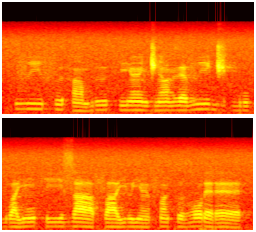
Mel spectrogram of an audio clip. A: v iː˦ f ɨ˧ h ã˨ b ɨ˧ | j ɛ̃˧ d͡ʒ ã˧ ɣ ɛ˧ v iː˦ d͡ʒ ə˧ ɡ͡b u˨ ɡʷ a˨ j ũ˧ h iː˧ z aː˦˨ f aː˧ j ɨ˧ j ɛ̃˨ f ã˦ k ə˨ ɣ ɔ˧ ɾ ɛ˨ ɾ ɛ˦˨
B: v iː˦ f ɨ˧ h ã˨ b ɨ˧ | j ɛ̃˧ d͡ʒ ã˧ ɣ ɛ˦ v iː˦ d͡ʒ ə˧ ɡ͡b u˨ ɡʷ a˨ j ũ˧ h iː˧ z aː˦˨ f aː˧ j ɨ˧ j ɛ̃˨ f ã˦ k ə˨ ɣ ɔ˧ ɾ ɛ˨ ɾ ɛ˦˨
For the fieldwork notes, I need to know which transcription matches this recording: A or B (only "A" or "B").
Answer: A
